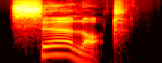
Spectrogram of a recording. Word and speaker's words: Sørloth: Roy Hodgson at Palace, who can now count on the services of Sørloth. So that's thanks to Morten Nilsson. He says, in Norwegian, it's pronounced very much like rapper Sir Mix-a-Lot, without the mixer, obviously.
